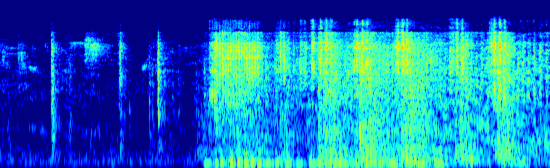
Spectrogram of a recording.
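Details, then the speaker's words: Yamaha Jupiter MX that would not start or died soon after, after clearing a clogged carburetor jet passage: light clicks, engine catches at about two seconds and settles to a steady even idle; running normally. "Ini motor udah normal ya teman-teman, silahkan dengarkan langsamnya."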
